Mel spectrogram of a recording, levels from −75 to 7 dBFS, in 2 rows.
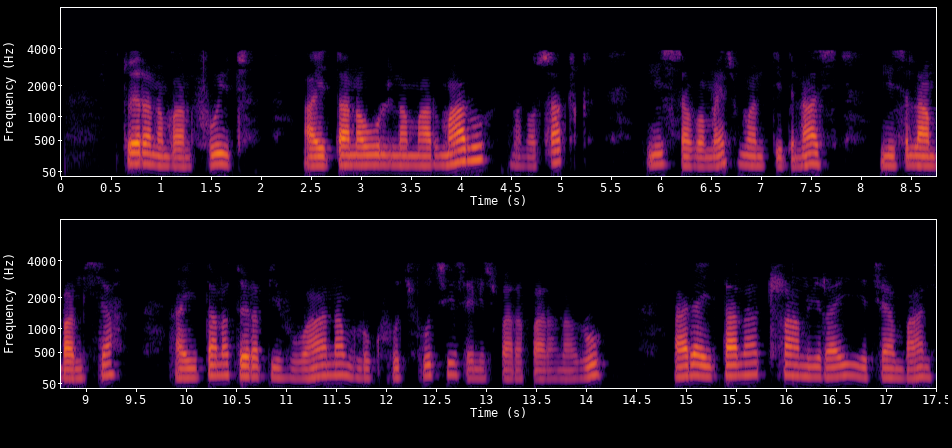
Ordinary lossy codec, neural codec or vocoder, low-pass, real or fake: AAC, 16 kbps; none; 7.2 kHz; real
